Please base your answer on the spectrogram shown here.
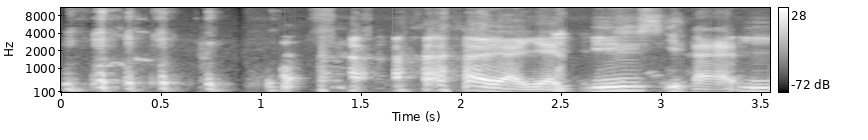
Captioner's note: group laughing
